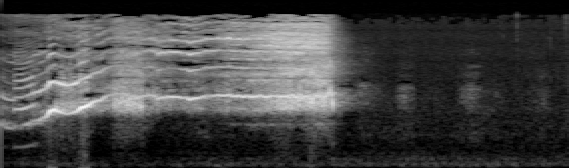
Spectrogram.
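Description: A baby's high-pitched squeal, rising in pitch and then held for about two seconds before cutting off abruptly.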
